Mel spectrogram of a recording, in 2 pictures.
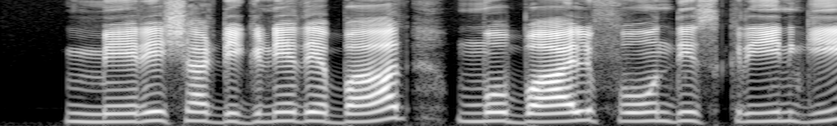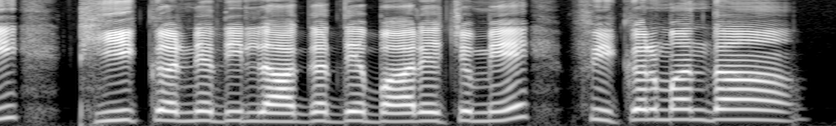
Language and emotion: Dogri, fearful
